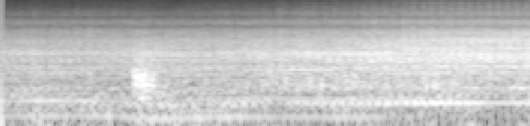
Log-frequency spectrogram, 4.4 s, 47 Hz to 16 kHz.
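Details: 1979 International 986 2WD cab tractor diesel, about 3,200 estimated hours (meter reads 2,321, not working), light use on ~50 acres: deep regular thump at steady slow idle, every beat even, no knocks or misses; runs great, normal diesel idle.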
